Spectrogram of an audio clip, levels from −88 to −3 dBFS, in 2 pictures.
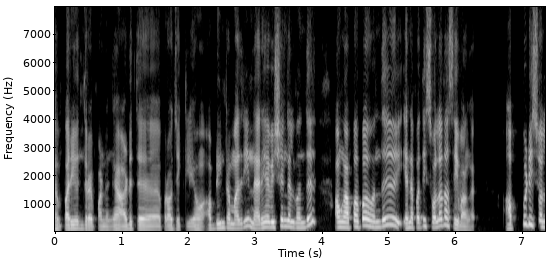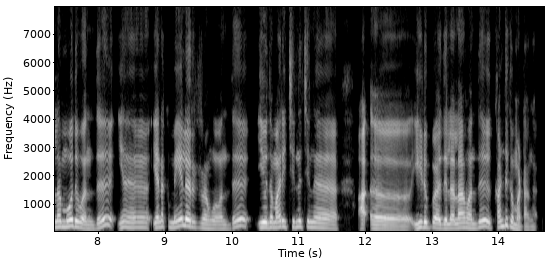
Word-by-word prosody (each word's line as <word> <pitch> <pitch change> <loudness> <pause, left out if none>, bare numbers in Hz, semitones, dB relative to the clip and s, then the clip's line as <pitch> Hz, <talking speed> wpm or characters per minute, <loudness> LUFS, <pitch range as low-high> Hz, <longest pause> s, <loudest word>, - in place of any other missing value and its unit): அ - - -1
பரிந்துரை 130 -1 +1
பண்ணுங்க. 110 +1 -6
அடுத்த 125 +2 -3 0.4
புராஜெக்ட்லயும் 115 0 -4
அப்பிடின்ற 160 +6 -2
மாதிரி, 150 +8 -1
நிறைய 165 +6 +3
விஷயங்கள் 205 0 +1
வந்து 170 - +1 0.4
அவுங்க 185 -1 +5
அப்போ 205 +4 +2
அப்போ 245 - +5
வந்து 215 +6 +1 0.3
என்னப் 170 0 -2
பத்தி 225 +5 -4
சொல்லதான் 235 +4 +1
செய்வாங்க. 115 -5 -1 0.6
அப்படி 295 -2 -1
சொல்லும்போது, 205 +2 +3
வந்து 130 +3 -4 0.3
எ - - -2 0.5
எனக்கு 185 -1 -4
மேலே 235 +2 +5
இருக்கிறவுங்க 155 -6 -4
வந்து 135 +9 -7 0.4
இந்தமாரி 180 +2 +4
சின்ன, 200 +2 -1
சின்ன 185 -2 0 0.7
அ - - +6 0.2
ஆ - - +4 0.6
ஈடுப 175 -3 +2
இதிலெல்லாம் 150 +3 +2
வந்து 180 +7 -2 0.2
கண்டுக்க 220 +7 -1
மாட்டாங்க. 105 -1 -8
170 Hz, 145 wpm, -20 LUFS, 130-195 Hz, 0.7 s, அ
